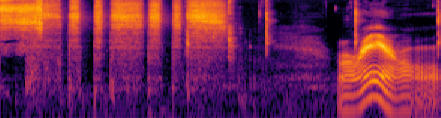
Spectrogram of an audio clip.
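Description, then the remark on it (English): A voice imitates four or five cats on a pier next to a boat hissing, with a run of sharp, airy bursts, then a brief rising-and-falling vocal whine. The hisses are loud, coming in rapid uneven spurts. “Standing on the pier next to the cat boat are a bunch of cats. And they're all, they've all been watching you going”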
